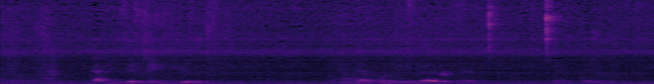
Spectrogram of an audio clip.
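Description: A middle-aged man speaks at a podium microphone, explaining with animation.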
